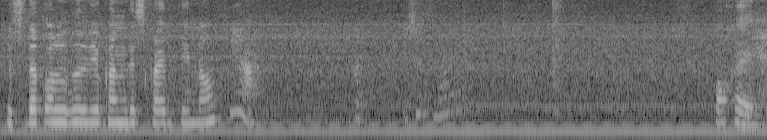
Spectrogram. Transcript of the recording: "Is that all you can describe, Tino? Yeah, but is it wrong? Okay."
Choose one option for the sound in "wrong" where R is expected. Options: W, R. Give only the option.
W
